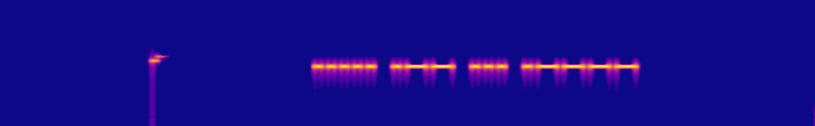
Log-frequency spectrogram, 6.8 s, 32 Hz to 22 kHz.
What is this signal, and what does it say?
Morse code, heard as a keyed tone, about 23 wpm, 700 Hz. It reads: 5WS1
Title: Four Challenging Letter-Number Combinations 22wpm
